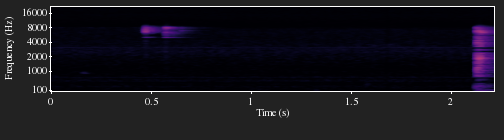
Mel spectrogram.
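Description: A single computer mouse click about half a second in, against near silence.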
